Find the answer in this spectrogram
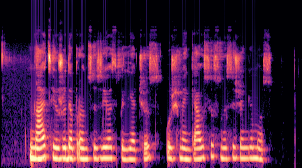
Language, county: Lithuanian, Kaunas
